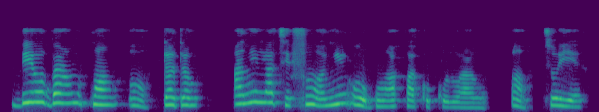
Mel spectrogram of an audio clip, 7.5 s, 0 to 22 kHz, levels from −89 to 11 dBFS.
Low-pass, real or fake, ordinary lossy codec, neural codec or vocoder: none; fake; none; codec, 16 kHz, 2 kbps, FunCodec, trained on Chinese and English, 25 frames a second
